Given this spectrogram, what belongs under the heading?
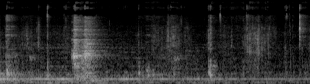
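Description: Raw prawns being mixed with salt, chili, turmeric and cumin powder in a bowl, with soft, close clinks and scrapes of a utensil against the dish, irregular and fairly quiet.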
